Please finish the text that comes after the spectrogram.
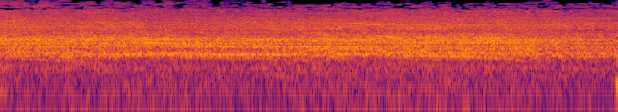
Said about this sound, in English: I'm told that's the crowd chanting Russia, Russia, Russia on the cue from Vladimir Putin there in Red Square.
